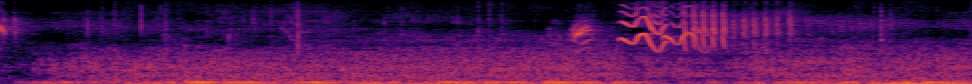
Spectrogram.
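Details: Cape white-eye visiting a garden feeder in suburban Pretoria, South Africa: after a brief thin note, a quick wavy warbling phrase rises and falls twice, followed by faint twitters against a constant low drone.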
